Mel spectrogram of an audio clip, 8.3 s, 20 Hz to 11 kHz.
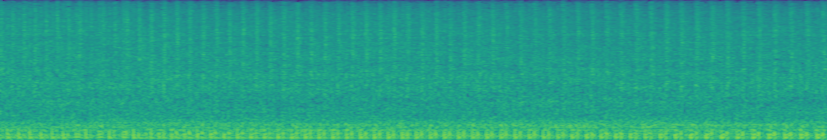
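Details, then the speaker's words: John Deere A tractor running on one cylinder: the #2 (right-side) plug wire failed with its clip broken off inside the mag cap, so that cylinder has no spark. Slow, lumpy, uneven thumping idle. "you can hear how she sounds on one cylinder it's about just as can tankers starting this with one cylinder as with two"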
